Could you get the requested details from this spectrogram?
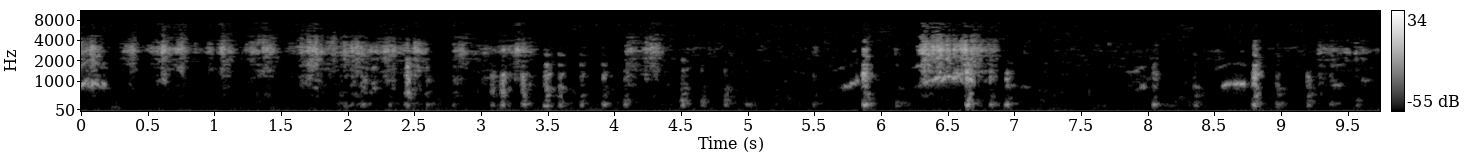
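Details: Pained calls from a female duck delivering her first egg on a nest she built, watched by camera after being brought in: runs of short rasping quacks in quick series, brief gaps, then a loud harsh squawk and renewed hoarse notes.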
